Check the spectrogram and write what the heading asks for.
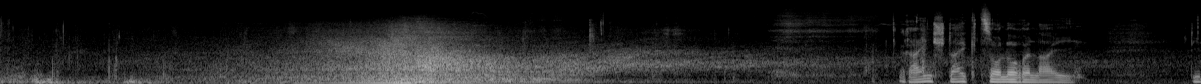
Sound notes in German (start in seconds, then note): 0.9 seufzt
